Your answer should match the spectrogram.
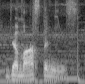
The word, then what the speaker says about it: Demosthenes: Demosthenes.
